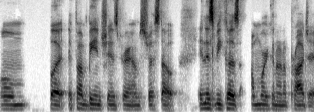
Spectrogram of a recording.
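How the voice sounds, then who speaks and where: A man with a New York accent at medium pitch and a moderate pace, against a quiet background. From Brooklyn, New York (early childhood in Guyana). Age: 20s. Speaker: filmmaker and mental health advocate. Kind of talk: casual interview.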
